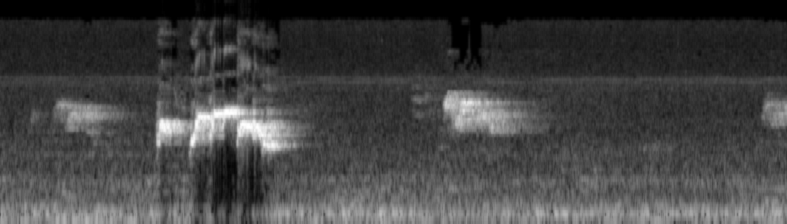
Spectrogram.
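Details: Morning contest singing from a red-whiskered bulbul, recorded as a training lure. A soft whistle leads into a loud, clear phrase of quick rolling notes. Two more moderate whistled phrases follow at intervals.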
